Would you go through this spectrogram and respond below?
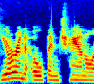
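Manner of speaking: normal talking voice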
